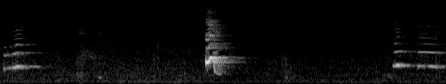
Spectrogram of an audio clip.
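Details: Dachshund crying and begging a Jack Russell to play; high whining cries, a short yelp near the middle and a sustained tonal whine at the end, separated by near silence in a quiet room.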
